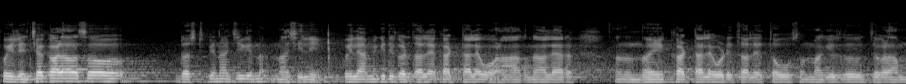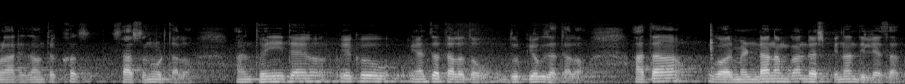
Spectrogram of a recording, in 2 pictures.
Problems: background sounds at intervals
